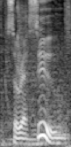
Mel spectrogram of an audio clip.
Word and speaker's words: Soresu: So, in this case, I would say the third form of lightsaber combat potentially has two pronunciations based on dialect, with soresu or sores.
